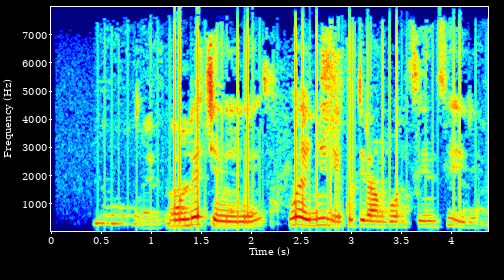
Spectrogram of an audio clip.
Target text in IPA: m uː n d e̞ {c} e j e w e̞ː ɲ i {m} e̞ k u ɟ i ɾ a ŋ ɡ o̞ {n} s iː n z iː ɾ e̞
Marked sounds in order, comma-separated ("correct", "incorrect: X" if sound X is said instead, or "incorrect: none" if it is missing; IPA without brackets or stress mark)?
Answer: correct, incorrect: n, correct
